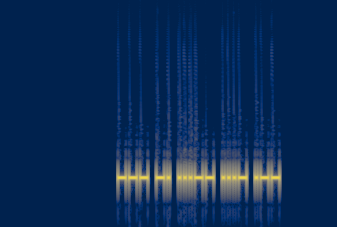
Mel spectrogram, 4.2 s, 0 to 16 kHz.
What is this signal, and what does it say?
Morse code, heard as a keyed tone, about 34 wpm, 700 Hz. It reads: ON3VW
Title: DXCC-100 Call Signs - 5 Characters - 35wpm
